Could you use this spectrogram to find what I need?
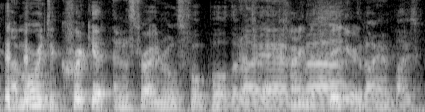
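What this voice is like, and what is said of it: Non-American accent. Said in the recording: “as you can tell by the accent.”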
